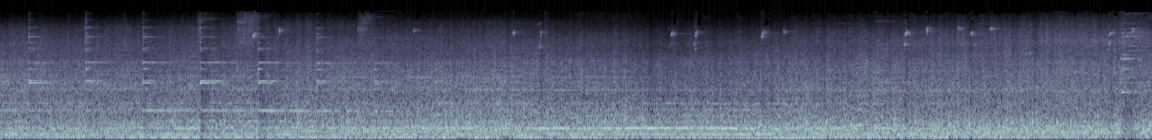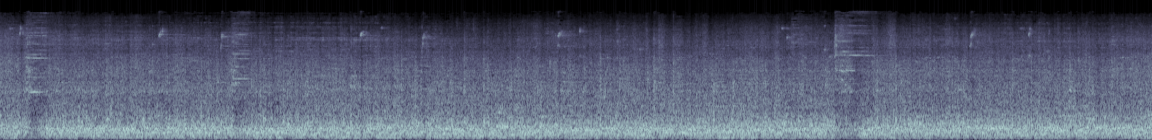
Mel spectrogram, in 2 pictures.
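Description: Diesel freight locomotives passing close by with their engines running, followed by a long string of boxcars and tank cars rolling past with a steady rumble and clicking wheels over rail joints. A few short squeals and clanks come from the wheels partway through.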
